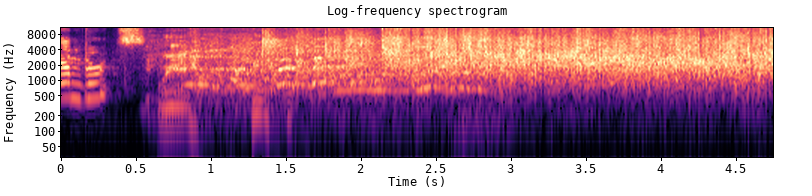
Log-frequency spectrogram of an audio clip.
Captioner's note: audience applauding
